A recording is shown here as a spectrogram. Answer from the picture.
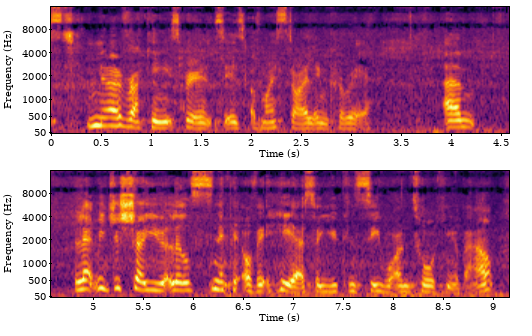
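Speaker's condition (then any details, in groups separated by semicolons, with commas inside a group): No condition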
